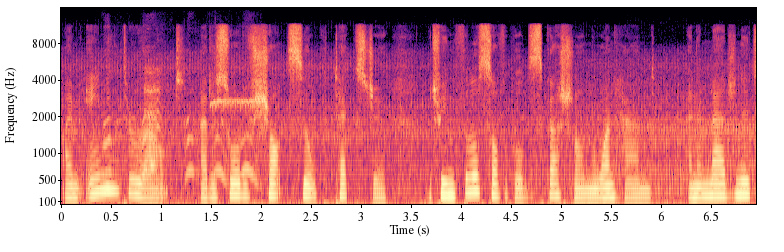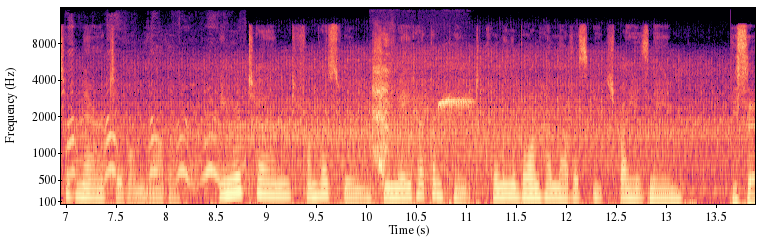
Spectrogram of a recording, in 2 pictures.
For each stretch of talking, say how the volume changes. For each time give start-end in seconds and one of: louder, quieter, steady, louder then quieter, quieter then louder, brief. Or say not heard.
0.0-13.8 steady.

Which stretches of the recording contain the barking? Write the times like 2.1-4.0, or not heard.
0.4-2.0, 7.0-8.8.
